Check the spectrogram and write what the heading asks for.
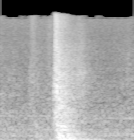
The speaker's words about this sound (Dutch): En voor die kast staat een, een man, volwassen man, met een stapel papier in zijn handen. En die man die loopt met die stapel papier loopt op die kast af en botst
